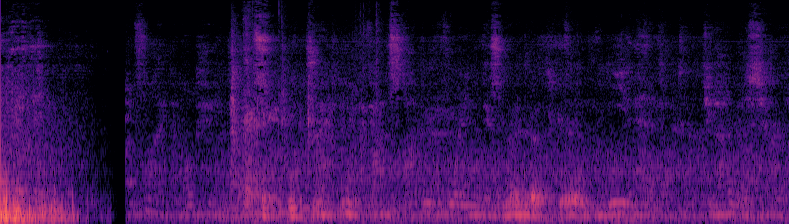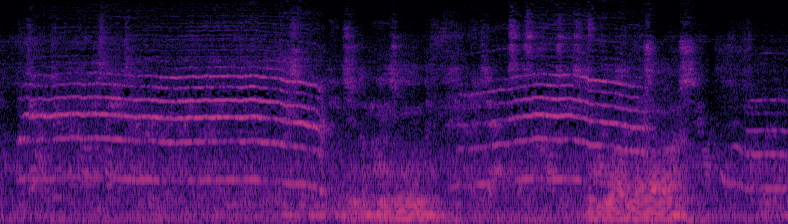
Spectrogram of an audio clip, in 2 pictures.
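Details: Tabby cats cuddling and snuggling each other indoors; after low murmuring voices, two long drawn-out meows sound, each lasting about two to three seconds with a slight falling end, over steady room noise.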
